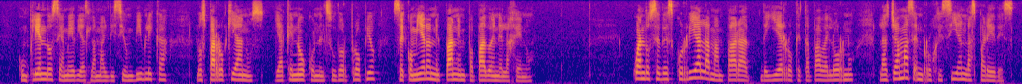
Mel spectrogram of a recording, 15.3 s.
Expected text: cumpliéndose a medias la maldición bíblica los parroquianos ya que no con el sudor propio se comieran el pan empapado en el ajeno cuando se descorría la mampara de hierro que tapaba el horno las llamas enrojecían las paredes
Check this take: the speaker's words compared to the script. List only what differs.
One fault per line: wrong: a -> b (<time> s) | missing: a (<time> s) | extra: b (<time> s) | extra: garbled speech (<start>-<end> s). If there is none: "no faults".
no faults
